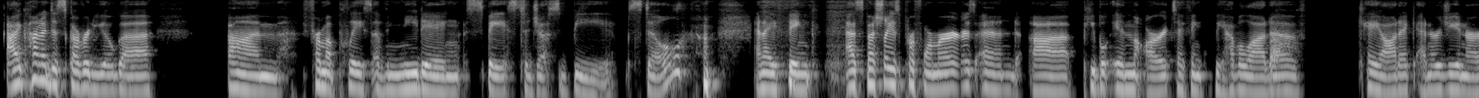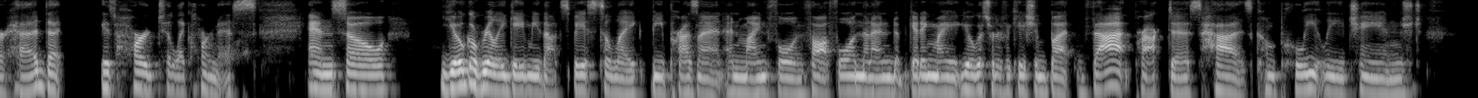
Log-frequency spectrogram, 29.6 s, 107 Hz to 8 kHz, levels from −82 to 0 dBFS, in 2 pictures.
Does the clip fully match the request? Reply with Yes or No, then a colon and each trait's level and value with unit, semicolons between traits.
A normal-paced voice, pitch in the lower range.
No: average, 155 wpm; medium, 150 Hz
